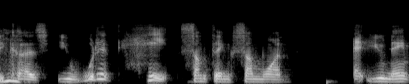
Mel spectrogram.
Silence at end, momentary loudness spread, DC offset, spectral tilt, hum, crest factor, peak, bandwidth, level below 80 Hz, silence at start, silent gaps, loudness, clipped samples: 0 s; 6 LU; under 0.1%; -7 dB/octave; none; 18 dB; -2 dBFS; 7.2 kHz; -54 dBFS; 0 s; 3.11-3.26 s, 3.46-3.53 s; -19 LUFS; under 0.1%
